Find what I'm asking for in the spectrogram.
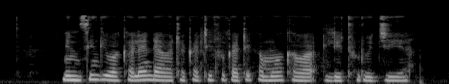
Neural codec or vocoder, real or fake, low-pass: none; real; 9.9 kHz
